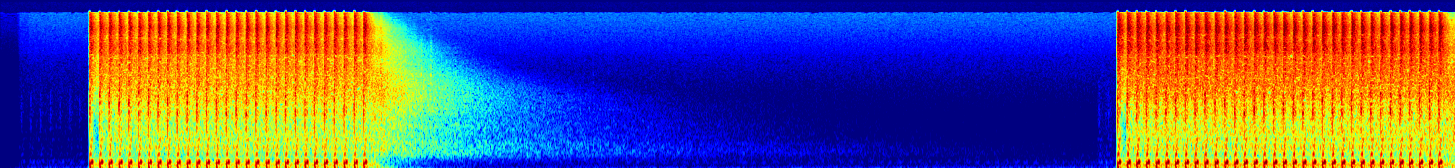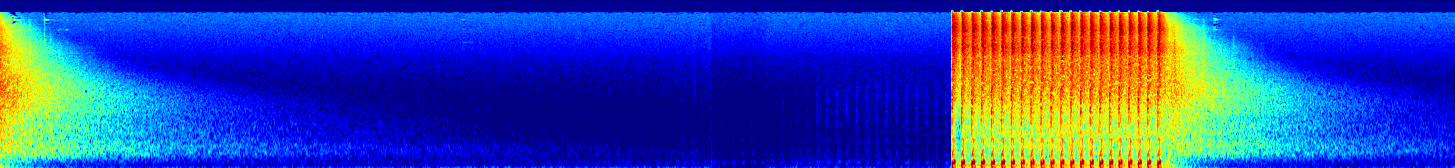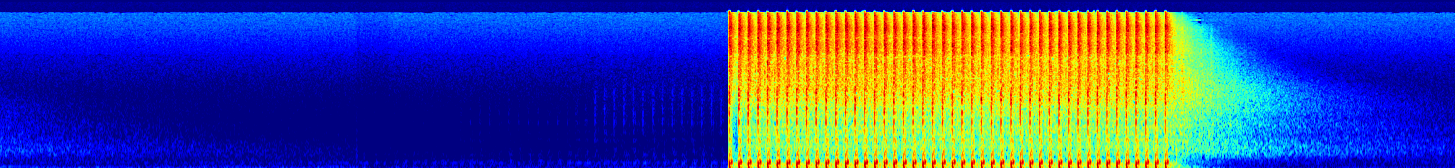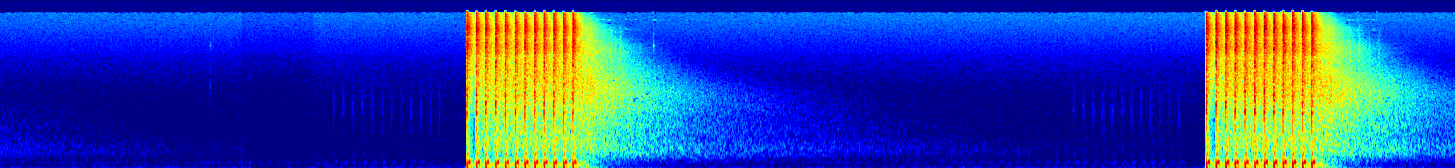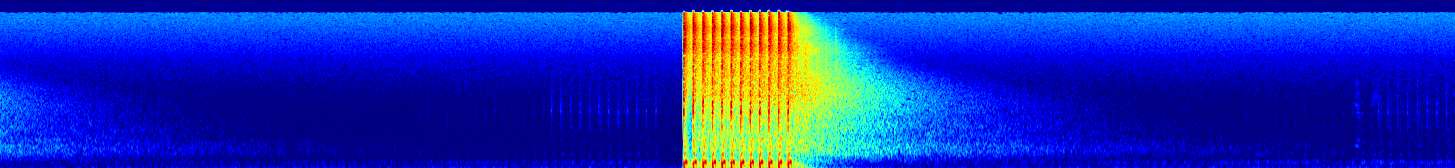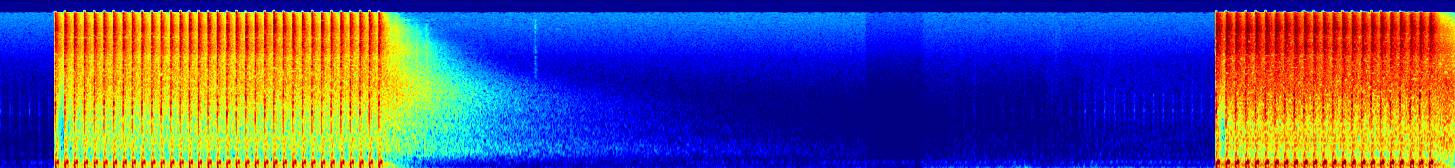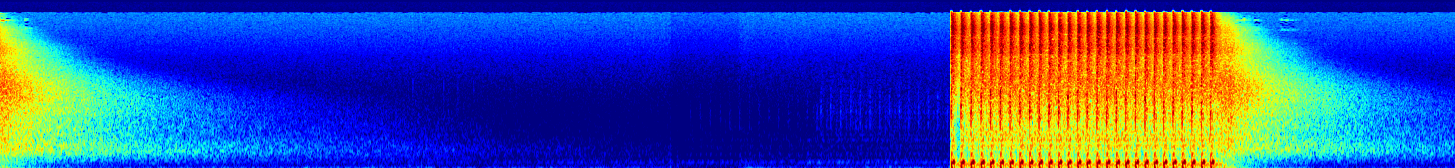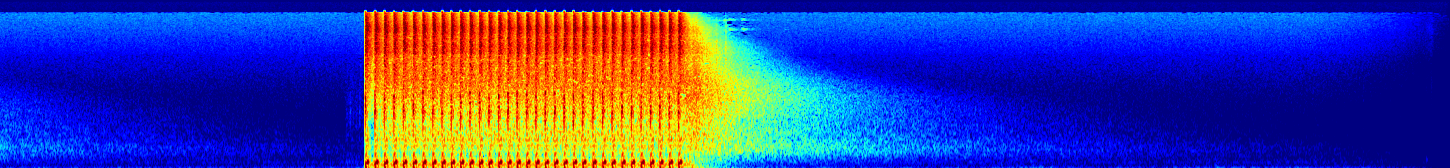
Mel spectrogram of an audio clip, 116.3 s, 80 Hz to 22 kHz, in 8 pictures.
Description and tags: Konekivääri, sarjatuli, ampuminen / A machine gun, Russian Maxim, shooting, sustained fire, variable distances
Venäläinen kk Maxim. Sarjatulta, kaikua, etäisyys vaihtelee.
Paikka/Place: Suomi / Finland / Hämeenlinna, Hätilä
Aika/Date: 01.11.1984
Ammunta, Ampuminen, Ase, Aseet, Field-Recording, Finland, Finnish-Broadcasting-Company, Firing, Gun, Gunshot, Konetuliase, Laukaukset, Laukaus, Sarjatuli, Shooting, Shot, Soundfx, Suomi, Sustained-fire, Tehosteet, Weapon, Weapons, Yle, Yleisradio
